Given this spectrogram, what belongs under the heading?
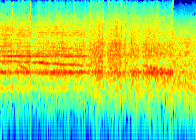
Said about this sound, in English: Good applause for Ojo, you can hear it.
